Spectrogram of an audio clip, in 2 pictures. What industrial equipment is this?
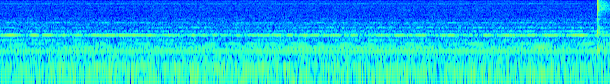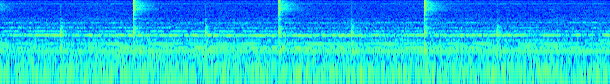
valve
